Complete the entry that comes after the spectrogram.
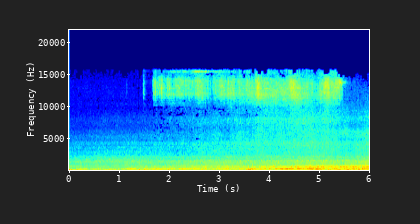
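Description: Freight train running past, growing louder, with a high wheel squeal from about two seconds in until shortly before the end.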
